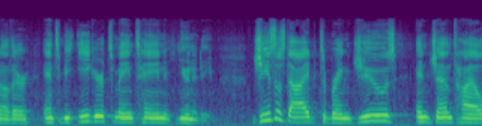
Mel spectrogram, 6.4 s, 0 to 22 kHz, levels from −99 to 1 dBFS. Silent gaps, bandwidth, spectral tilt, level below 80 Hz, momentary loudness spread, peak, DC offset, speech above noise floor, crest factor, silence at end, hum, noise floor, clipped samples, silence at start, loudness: none; 11.5 kHz; -4.5 dB/octave; -62 dBFS; 5 LU; -10 dBFS; under 0.1%; 30 dB; 16 dB; 0 s; none; -56 dBFS; under 0.1%; 0 s; -26 LUFS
